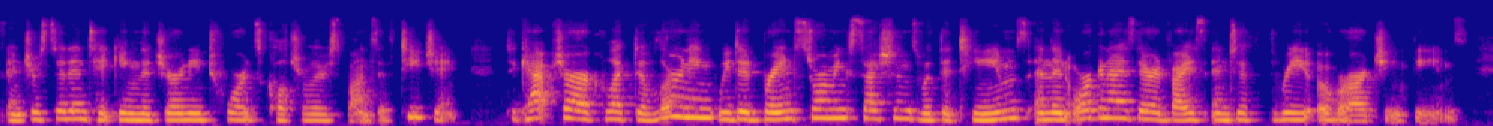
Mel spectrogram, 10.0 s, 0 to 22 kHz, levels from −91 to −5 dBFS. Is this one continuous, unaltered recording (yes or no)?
no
